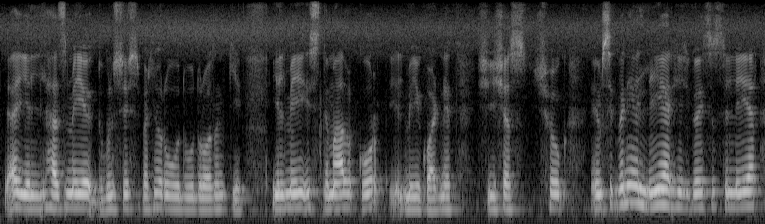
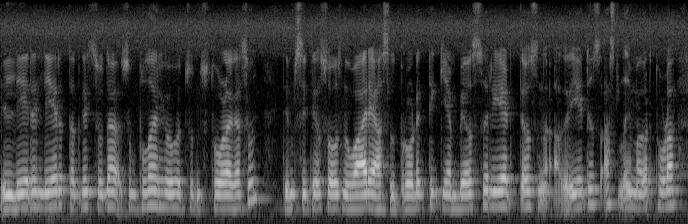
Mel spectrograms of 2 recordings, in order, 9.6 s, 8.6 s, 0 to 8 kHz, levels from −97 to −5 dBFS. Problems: background sounds at intervals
